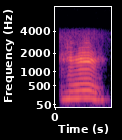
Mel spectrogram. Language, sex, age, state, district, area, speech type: Hindi, female, 60+, Uttar Pradesh, Jaunpur, rural, conversation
